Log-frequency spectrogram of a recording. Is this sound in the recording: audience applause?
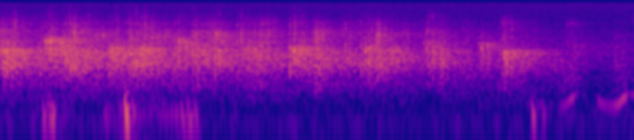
yes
